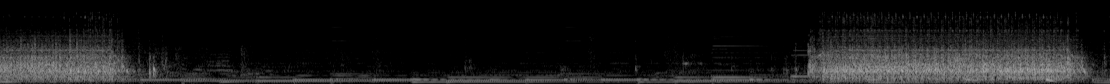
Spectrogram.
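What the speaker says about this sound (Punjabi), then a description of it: "ਫਿਰ ਅਸੀਂ ਇਹਦੀ ਰਫ ਸਿਲਾਈ ਕਰ ਲਵਾਂਗੇ" An electric sewing machine runs a rough tacking stitch along a sleeve for hemming in two loud, steady whirring bursts at the start and end. A quieter stretch with a faint hum and light clicks sits between them.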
